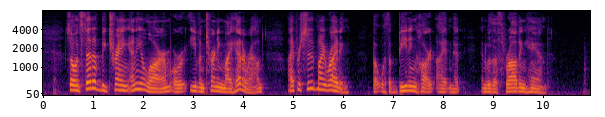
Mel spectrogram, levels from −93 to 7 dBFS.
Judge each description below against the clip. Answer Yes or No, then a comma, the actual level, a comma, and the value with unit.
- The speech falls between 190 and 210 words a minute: No, average, 155 wpm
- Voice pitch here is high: No, low, 135 Hz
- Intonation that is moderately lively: No, wide, 6.3 semitones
